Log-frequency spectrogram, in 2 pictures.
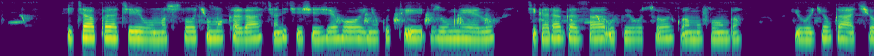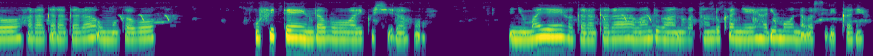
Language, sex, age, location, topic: Kinyarwanda, female, 18-24, Nyagatare, government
